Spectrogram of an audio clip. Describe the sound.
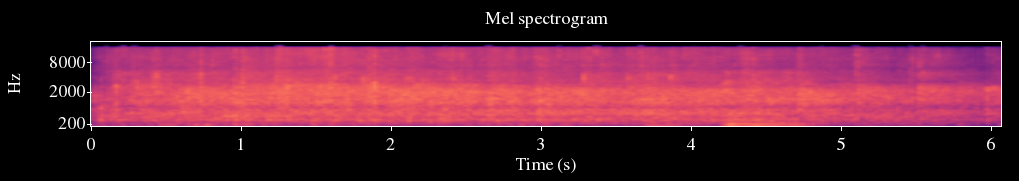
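Warm applause from a church audience welcoming a guest speaker before his morning sermon on Jonah chapter 4: steady, loud, continuous clapping filling the whole stretch and easing slightly at the end.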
